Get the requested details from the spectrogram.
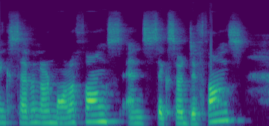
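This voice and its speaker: With an American accent, a woman is talking. She keeps a moderate pace. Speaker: university student, conlang creator. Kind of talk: casual chat.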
